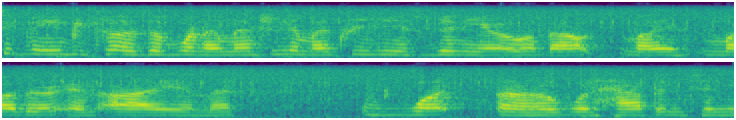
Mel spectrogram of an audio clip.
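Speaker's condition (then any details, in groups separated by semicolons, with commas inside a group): Cerebral palsy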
